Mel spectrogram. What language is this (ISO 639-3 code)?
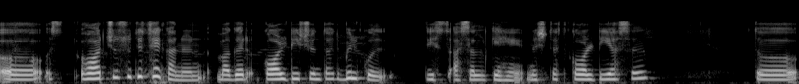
kas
